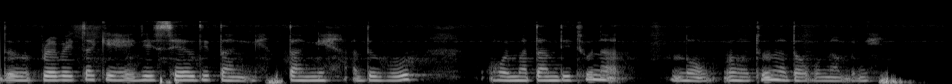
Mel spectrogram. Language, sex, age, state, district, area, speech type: Manipuri, female, 30-45, Manipur, Senapati, rural, spontaneous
